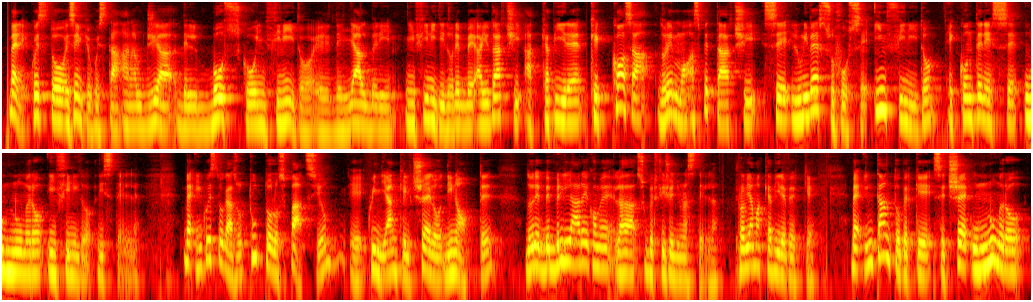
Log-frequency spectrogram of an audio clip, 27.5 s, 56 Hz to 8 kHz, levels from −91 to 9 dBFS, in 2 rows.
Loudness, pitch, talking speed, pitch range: -19 LUFS, 140 Hz, 140 wpm, 125-160 Hz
